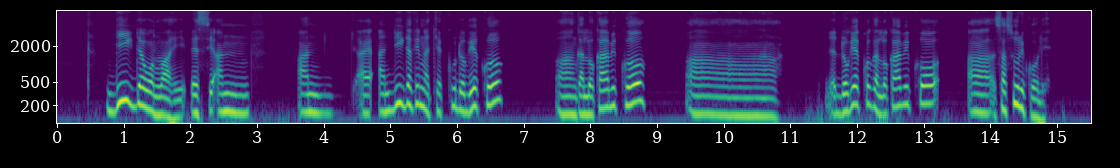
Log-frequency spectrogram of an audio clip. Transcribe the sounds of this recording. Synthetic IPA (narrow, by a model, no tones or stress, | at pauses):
diɡdawalːaːhibɛsiʔan | an | andiːɡ̚dafinat͡ʃekːudoɡekːo | ɡalːokabikːo | doɡekːoɡalːokabikʰːo | sasuɾikoli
